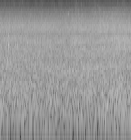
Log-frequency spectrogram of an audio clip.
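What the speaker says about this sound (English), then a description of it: "We've got some waves going" Ocean waves roll onto a shore in a steady, dense wash of surf noise, loud and continuous, with some wind rumble and no voices.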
